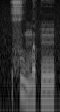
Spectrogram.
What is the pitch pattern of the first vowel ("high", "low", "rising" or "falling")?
falling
